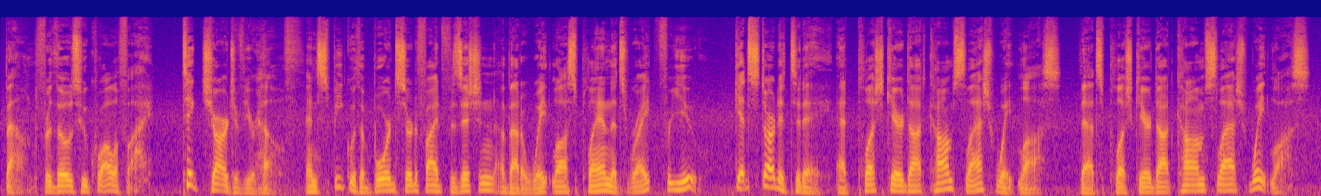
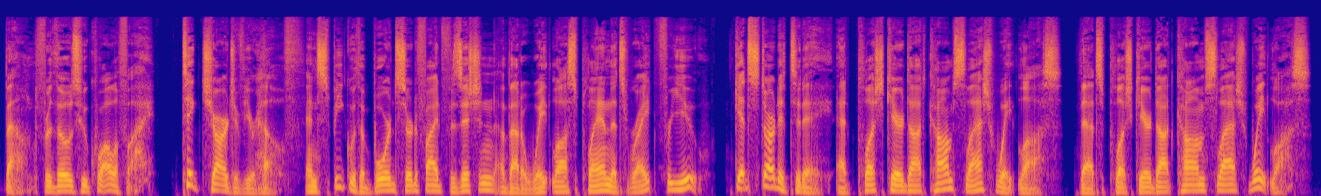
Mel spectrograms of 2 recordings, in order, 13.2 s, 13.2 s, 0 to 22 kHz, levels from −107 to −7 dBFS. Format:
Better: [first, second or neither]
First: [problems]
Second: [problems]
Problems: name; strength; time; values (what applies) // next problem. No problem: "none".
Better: second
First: hiss; faint; throughout; 30 dB below the speech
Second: none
